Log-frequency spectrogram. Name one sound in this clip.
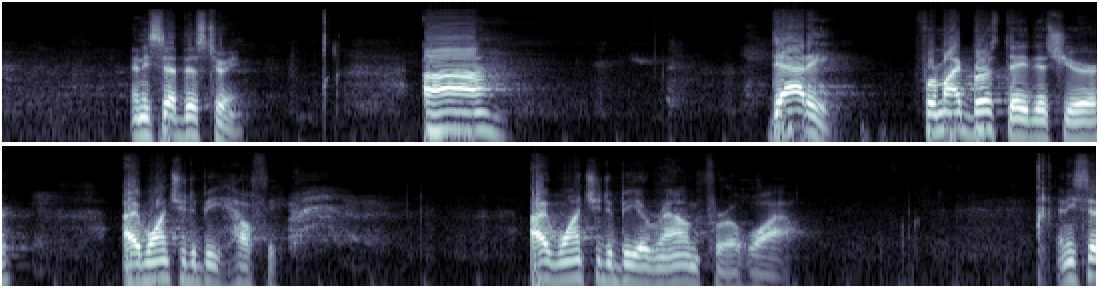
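An older man speaks calmly into a microphone, in short phrases with pauses.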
